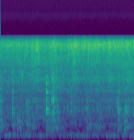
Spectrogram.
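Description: Potatoes are lightly stir-fried in a pan, with a close, steady sizzle broken by scraping and clinking stirs of a utensil at irregular intervals, and no voices.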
